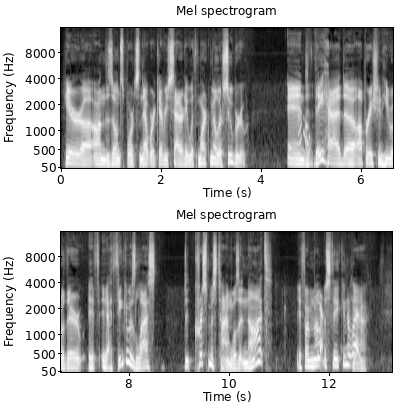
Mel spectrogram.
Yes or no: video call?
no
